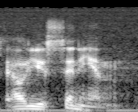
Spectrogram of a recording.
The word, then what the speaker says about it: Eleusinian: Eleusinian, that's the way you pronounce it.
